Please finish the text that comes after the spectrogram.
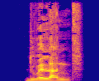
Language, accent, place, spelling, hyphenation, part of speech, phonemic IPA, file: German, Germany, Berlin, Duellant, Du‧el‧lant, noun, /duɛˈlant/, De-Duellant.ogg
- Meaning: duelist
